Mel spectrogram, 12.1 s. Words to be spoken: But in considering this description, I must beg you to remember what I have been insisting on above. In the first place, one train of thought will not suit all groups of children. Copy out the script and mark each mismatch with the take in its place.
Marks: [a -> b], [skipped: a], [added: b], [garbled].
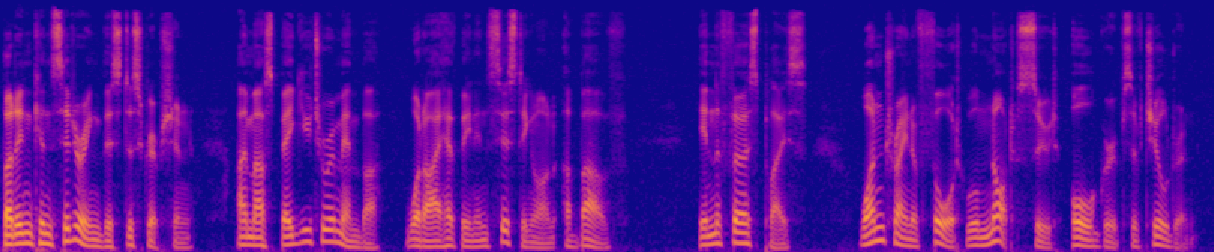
But in considering this description, I must beg you to remember what I have been insisting on above. In the first place, one train of thought will not suit all groups of children.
